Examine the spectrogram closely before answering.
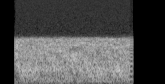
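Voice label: Police Southwest District Disp, radio; wake p25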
